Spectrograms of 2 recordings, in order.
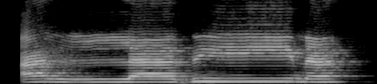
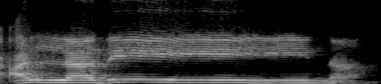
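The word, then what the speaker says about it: الذين: cukup satu ayunan saja jadi misalkan ini saya baca contohnya ya alladzina ini enggak sampai alladina enggak cukup satu ayunan alladzina yuminuna alkitabu yuqimuna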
